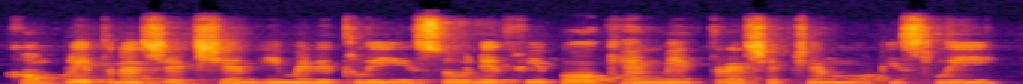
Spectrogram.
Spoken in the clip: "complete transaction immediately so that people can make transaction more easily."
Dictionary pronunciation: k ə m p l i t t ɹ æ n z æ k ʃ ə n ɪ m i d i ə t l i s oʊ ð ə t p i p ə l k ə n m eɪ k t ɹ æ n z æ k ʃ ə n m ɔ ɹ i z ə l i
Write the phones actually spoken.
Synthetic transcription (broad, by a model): k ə m p l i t t ɹ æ n s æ k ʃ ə n ɪ m i d i ə t l i s oʊ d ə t p i p ə l k ə n m eɪ k t ɹ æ n s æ k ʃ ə n m ɔ ɹ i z l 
